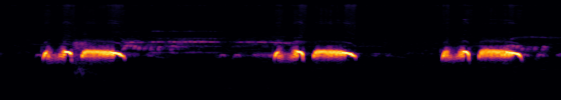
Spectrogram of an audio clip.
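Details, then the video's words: Spotted doves, male and female, cooing to rouse other doves to answer and duel. A deep, husky three-part phrase repeats three times, roughly every two and a half seconds. Low murmured notes fill the gaps. "tieng chim cu gáy thúc đấu, cu gáy kích bổi nhanh nổi gù/ tiếng thúc"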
